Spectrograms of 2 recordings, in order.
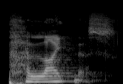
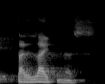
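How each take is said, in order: First: The P is released with a strong puff of air. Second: The P is soft, close to a B sound. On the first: The speaker calls it right. "can you see that it moves?" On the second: The speaker calls it wrong. "In many languages, it would be politeness"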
